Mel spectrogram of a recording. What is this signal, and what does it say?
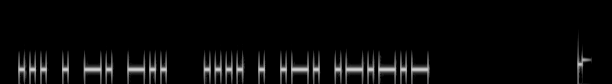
Morse code, heard as a keyed tone, about 22 wpm, 700 Hz. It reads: SEND HER.
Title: Sentences from Top 1500 Words 22wpm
